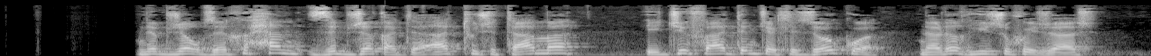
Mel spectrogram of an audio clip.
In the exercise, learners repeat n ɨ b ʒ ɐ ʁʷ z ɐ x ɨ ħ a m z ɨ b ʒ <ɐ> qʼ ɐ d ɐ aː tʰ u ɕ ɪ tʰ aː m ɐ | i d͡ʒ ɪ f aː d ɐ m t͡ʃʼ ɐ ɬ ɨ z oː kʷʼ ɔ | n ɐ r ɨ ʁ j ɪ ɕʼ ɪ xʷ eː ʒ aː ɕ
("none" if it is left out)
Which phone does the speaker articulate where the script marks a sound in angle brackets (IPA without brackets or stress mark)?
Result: ɐ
